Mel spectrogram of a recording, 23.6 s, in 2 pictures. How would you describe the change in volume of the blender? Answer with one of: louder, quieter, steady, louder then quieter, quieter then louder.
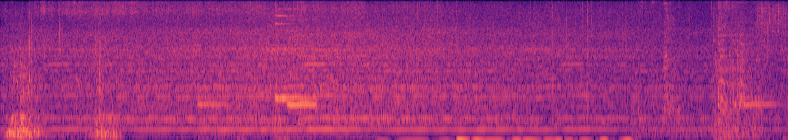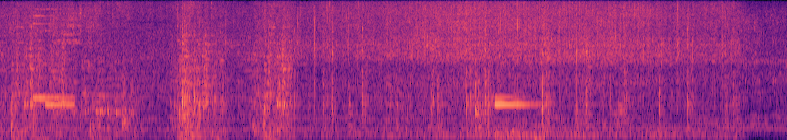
quieter.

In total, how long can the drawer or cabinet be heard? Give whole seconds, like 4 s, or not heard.
2 s.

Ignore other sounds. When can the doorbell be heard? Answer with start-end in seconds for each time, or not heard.
3.0-4.8, 11.2-12.9, 19.2-20.0.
